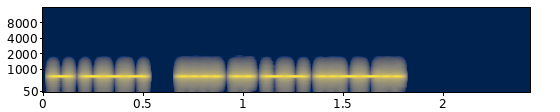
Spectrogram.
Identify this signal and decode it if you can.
Morse code, heard as a keyed tone, about 44 wpm, 700 Hz. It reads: TO HIM?
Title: Sentences from Top 1400 Words 45wpm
